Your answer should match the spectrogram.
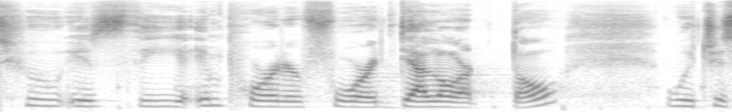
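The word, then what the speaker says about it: dell'orto: friend in providence who is the importer for del orto which is spelled d-e-l-l apostrophe o-r-t-o which means from the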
